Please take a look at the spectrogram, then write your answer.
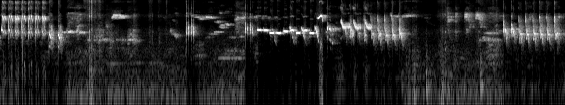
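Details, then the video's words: Javan sunbird singing energetically: rapid buzzy chirp trills high in pitch, repeated in fast bursts, broken by clear thin whistles and sharp twittering notes, with a low background hum. "Suara Burung Tledekan Gacor"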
